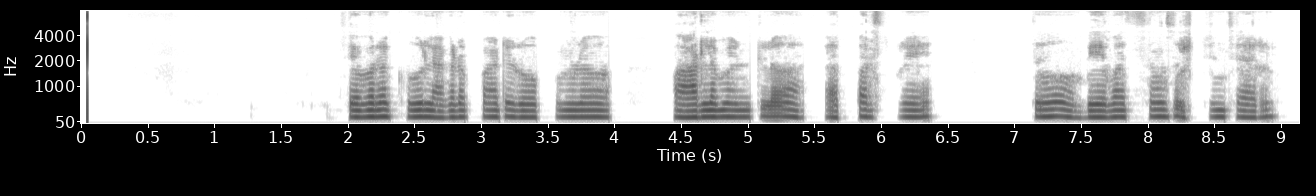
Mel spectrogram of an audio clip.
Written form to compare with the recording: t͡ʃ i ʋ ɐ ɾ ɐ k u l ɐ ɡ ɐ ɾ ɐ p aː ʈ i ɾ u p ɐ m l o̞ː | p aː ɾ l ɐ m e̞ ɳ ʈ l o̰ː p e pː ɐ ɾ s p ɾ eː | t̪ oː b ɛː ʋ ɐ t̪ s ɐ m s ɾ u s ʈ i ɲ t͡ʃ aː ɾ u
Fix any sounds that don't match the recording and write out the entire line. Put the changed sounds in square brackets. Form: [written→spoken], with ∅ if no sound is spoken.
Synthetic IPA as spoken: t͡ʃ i ʋ ɐ ɾ ɐ k u l ɐ ɡ ɐ [ɾ→ɽ] ɐ p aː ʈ i ɾ [u→uː] p ɐ m l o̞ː | p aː ɾ l ɐ m e̞ ɳ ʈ l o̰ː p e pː ɐ ɾ s p ɾ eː | t̪ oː b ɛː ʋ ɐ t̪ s ɐ m s ɾ u [s→ʂ] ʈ i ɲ t͡ʃ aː ɾ u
